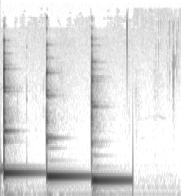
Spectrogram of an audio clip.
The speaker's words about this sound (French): Et voilà, quand les lames sont en bois, le son est différent. Mais s'il se joue de la même façon, il s'appelle xylophone.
